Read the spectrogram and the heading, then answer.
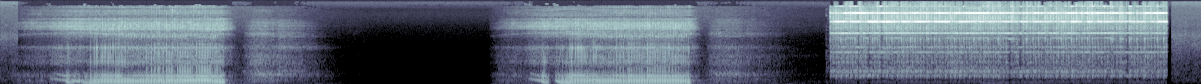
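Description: Two long, deep snores rumble, one after the other with a pause between, then an alarm clock bursts into a loud, steady metallic ringing for several seconds before cutting off.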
